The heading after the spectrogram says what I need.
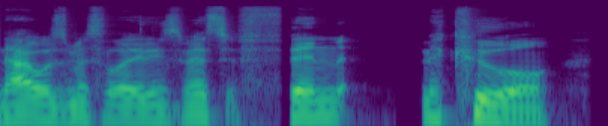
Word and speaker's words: Fionn mac Cumhaill: was miss lady smith finn mccool because apparently that's how you pronounce it i'm gonna put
